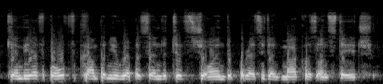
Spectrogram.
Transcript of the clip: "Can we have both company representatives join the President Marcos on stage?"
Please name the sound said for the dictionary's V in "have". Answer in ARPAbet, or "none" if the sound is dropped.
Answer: V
